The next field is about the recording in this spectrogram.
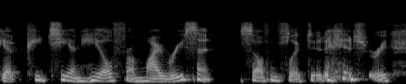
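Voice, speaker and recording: A woman's somewhat breathy, fairly low voice with very wide pitch swings, at a moderate pace. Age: 70s. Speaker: workshop participant, former lawyer. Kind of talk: group discussion.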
